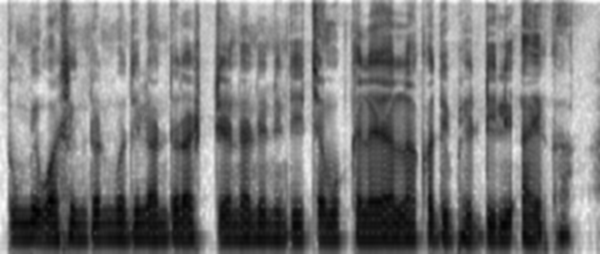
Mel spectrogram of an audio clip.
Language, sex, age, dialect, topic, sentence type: Marathi, male, 18-24, Varhadi, banking, statement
